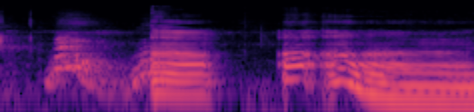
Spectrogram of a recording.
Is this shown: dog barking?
yes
